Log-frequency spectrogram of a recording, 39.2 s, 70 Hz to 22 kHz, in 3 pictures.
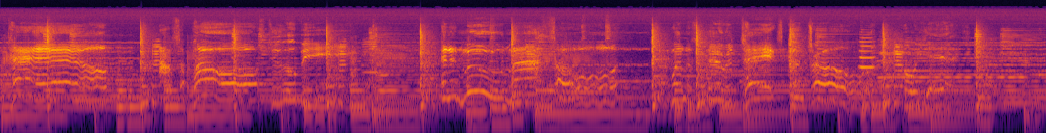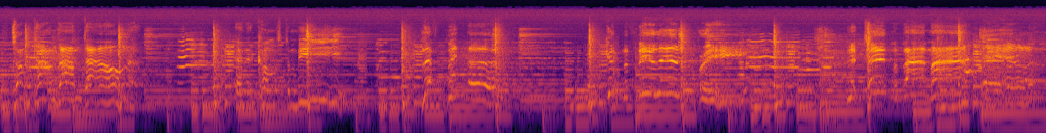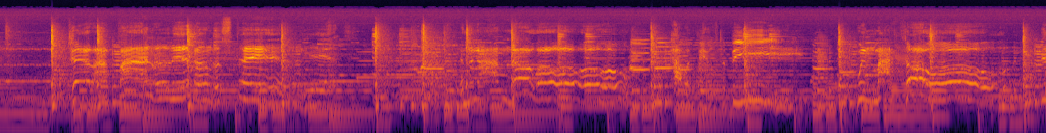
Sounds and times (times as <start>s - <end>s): Music: 0.0s - 39.2s.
